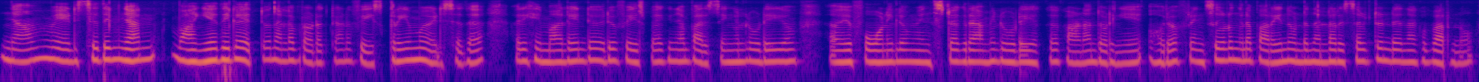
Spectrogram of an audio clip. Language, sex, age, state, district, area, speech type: Malayalam, female, 45-60, Kerala, Kozhikode, urban, spontaneous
